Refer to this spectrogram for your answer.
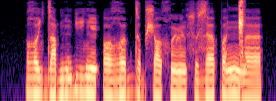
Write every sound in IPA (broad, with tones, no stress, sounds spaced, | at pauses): ʁʷ ɛ˩ ʎ d a˩ b ĩ˩ ɠ i˩ ʎ ẽ˩ ʔ ɔ˩ ʁʷ e˩˥ b d ʌ˩ b ʃ ɒ˩ χʷ ĩ˩ ɭ ẽ˩ sʷ ə˩ z ɐ˩˥ p ʌ˩˥ ŋ͡ǁ ɐ˩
